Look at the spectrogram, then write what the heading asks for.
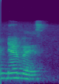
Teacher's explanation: a word ending with ous the ou is also pronounced as a schwa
